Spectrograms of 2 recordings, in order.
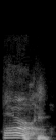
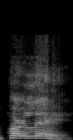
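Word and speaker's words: parlé: You did not pronounce the in the past participle. You still went parl as opposed to parlay.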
